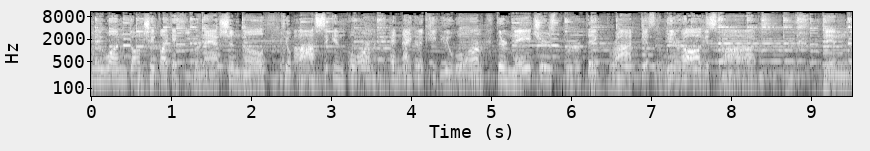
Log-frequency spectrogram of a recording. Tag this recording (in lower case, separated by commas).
music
